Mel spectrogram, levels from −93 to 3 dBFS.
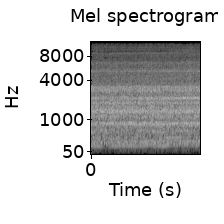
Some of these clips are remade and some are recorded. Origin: recorded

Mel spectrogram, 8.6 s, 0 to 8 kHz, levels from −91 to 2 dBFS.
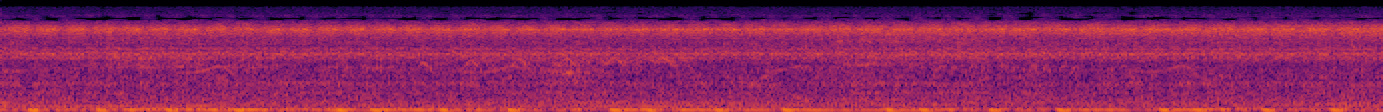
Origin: recorded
